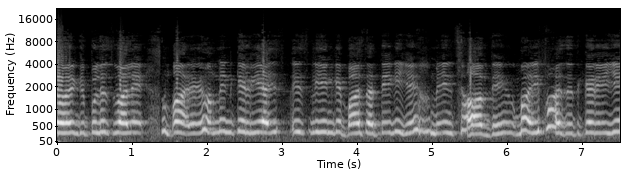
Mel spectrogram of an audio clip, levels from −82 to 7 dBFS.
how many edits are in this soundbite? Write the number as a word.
one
